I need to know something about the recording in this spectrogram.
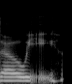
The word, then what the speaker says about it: Zoe: Okay, I just looked it up and Google says the correct pronunciation is Zoey, such as the Greek word for life.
